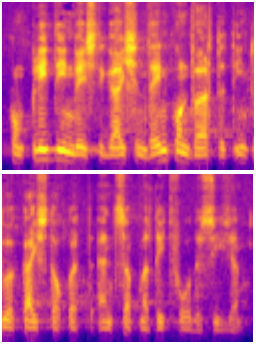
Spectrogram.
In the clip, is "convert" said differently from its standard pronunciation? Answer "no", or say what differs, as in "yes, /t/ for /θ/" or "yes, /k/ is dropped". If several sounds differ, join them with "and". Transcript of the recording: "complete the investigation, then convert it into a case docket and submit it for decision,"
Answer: no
